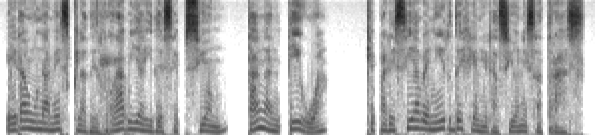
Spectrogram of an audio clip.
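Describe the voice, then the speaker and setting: A man reads a dramatic first-person story in a steady, scripted way. His voice is very dark and mellow, with a lively, rising and falling pitch. It sits a little high for a man and sounds dry and close. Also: moderate pace, dry recording. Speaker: narrator.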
